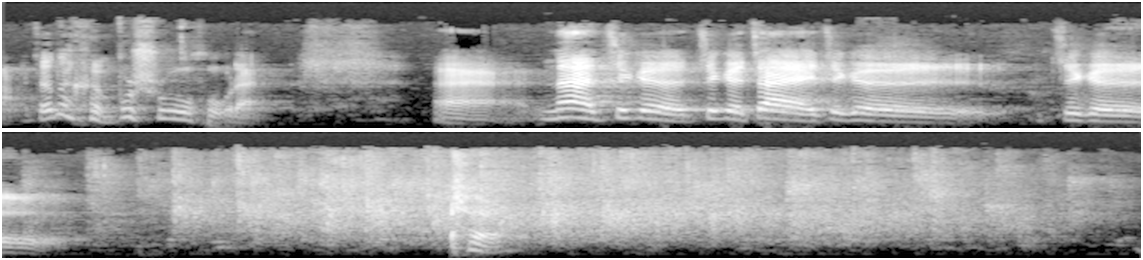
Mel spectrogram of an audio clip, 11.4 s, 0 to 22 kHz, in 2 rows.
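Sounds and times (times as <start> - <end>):
speech: 0.2 - 6.9, 8.0 - 8.4
audience applause during a lecture: 6.2 - 11.3.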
